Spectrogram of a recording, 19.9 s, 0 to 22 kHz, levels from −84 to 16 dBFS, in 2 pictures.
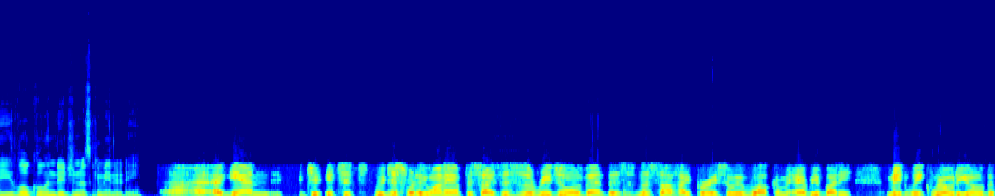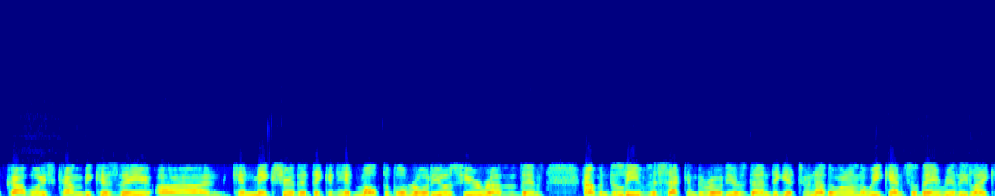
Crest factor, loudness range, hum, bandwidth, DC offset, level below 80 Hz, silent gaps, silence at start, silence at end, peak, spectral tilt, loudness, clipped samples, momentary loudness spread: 20 dB; 1 LU; none; 5.8 kHz; under 0.1%; -58 dBFS; none; 0 s; 0.1 s; -2 dBFS; -7 dB/octave; -21 LUFS; under 0.1%; 8 LU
